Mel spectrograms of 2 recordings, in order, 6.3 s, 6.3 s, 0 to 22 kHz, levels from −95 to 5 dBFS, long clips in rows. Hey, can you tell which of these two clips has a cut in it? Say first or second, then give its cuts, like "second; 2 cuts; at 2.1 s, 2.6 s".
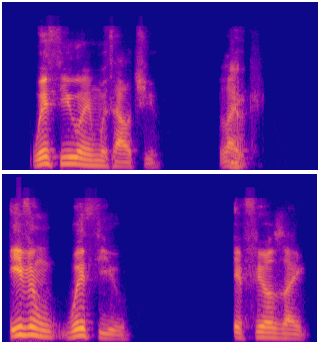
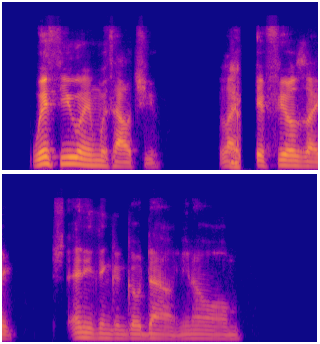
second; 1 cut; at 2.4 s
